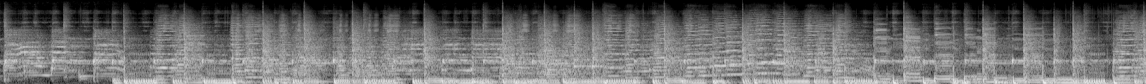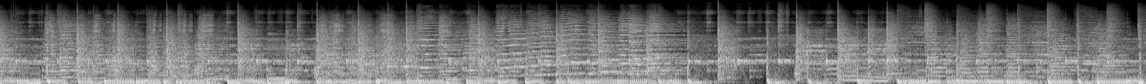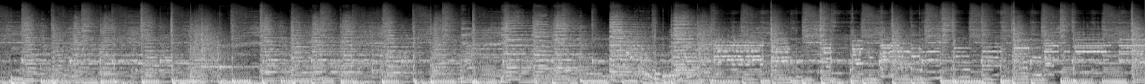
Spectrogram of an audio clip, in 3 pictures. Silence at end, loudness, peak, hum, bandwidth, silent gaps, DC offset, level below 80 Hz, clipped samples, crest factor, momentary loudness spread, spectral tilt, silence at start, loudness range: 0 s; -11 LUFS; 0 dBFS; none; 18.5 kHz; none; under 0.1%; -18 dBFS; under 0.1%; 10 dB; 3 LU; -4.5 dB/octave; 0 s; 2 LU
